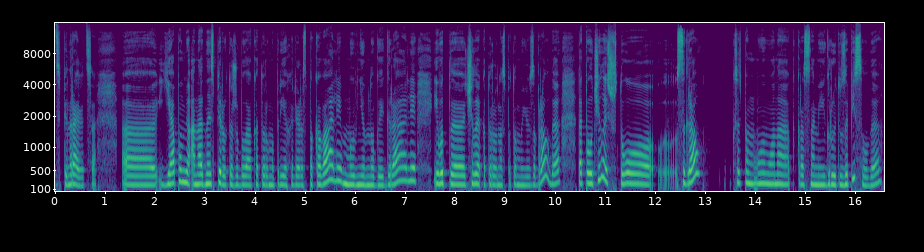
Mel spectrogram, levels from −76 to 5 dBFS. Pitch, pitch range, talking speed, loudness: 205 Hz, 195-225 Hz, 165 wpm, -21 LUFS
